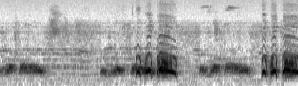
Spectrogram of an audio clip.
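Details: Tame spotted dove (tekukur), calling freely in stuttering 'gagap' style, alternating soft low drawn coos with louder clipped, hoarse stammered notes that dip in pitch, two phrases in succession.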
